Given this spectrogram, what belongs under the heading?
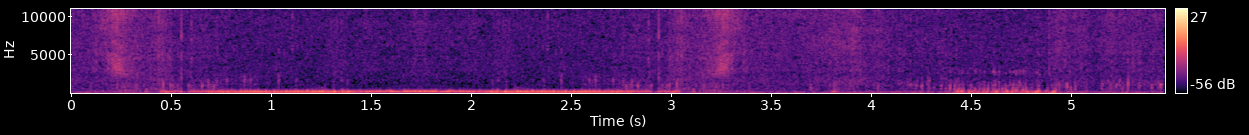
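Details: Low gurgling hungry stomach rumble lasting about two seconds, then softer bubbling gurgles; normal borborygmi.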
